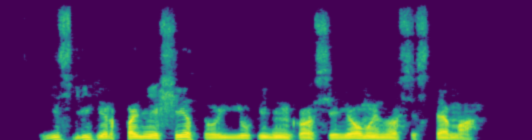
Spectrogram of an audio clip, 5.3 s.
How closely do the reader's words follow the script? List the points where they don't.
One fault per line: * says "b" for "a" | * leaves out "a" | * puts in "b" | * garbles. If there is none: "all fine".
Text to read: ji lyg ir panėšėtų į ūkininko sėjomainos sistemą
* says "jis" for "ji"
